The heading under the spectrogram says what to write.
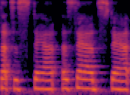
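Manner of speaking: usual speaking voice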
